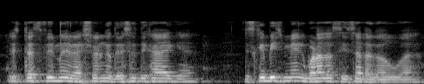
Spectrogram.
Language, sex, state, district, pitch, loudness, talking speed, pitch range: Hindi, male, Jharkhand, Ranchi, 140 Hz, -17 LUFS, 270 wpm, 130-155 Hz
